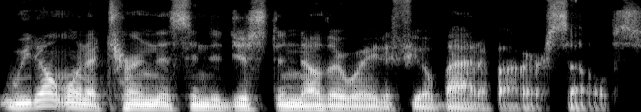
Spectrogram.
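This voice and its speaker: The tone is dark and mellow, with lively intonation. The sound is dry and close, with no echo. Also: man. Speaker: podcast host and behavior coach. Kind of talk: casual interview chat.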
